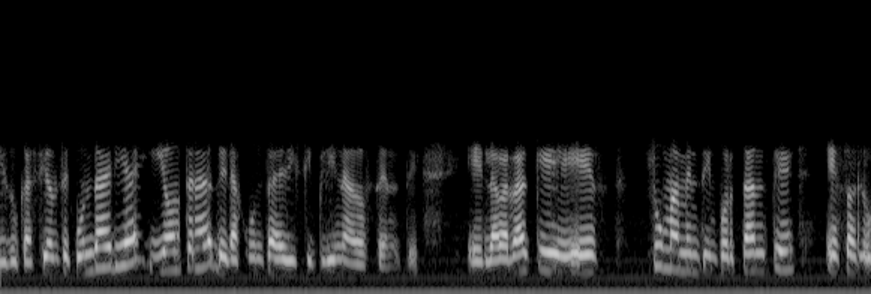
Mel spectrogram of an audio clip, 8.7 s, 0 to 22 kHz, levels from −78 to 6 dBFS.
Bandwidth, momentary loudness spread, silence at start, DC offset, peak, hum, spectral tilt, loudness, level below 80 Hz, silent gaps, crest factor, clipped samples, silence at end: 3.6 kHz; 12 LU; 0 s; 0.3%; -4 dBFS; none; -5.5 dB/octave; -22 LUFS; -70 dBFS; none; 18 dB; under 0.1%; 0 s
